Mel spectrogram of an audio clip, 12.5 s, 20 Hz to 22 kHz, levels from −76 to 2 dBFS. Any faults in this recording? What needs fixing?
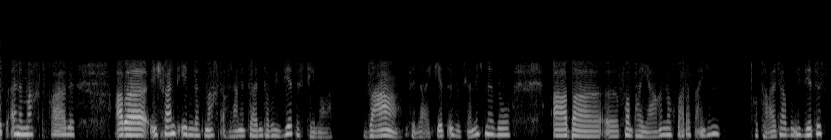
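The speech is hoarse, buzzy and noisy from start to finish, with a thin, boxed-in tone limited to roughly 150 Hz to 3.6 kHz and nothing above 3.8 kHz. This is heavy Speex codec damage. The CELP coder has too few bits to model the excitation, so the voicing turns rough. The sound points to a low setting of around 8 kbps in narrowband mode. To prevent it, encode at a higher Speex quality in wideband mode, or use a modern codec such as Opus.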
